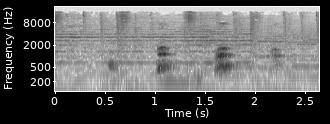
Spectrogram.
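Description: Dog barking in a few short, yapping bursts, two of them clearly louder than the rest, over a low, steady background.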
